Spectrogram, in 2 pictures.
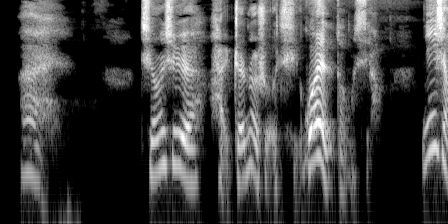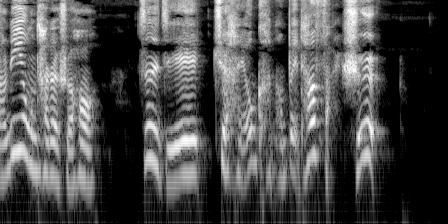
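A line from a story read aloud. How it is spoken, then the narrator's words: Sighing. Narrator (Chinese): Lucky 不由得 叹息道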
